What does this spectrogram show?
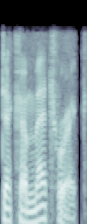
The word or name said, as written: dekametric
